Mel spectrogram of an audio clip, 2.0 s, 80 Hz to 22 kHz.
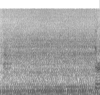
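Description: Ducati Panigale V4's V4 engine with Termignoni exhaust, running steadily at low revs as the bike rolls slowly.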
